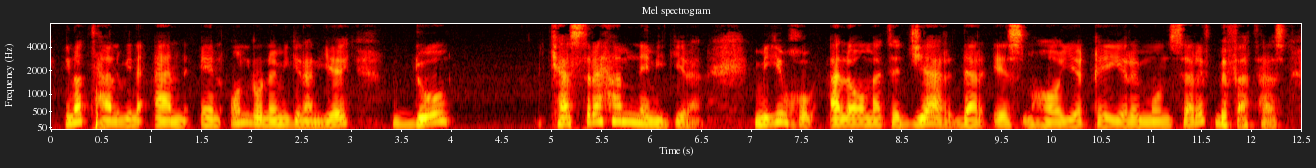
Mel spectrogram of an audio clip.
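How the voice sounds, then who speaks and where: A man teaching an Arabic grammar lesson, explaining step by step and repeating examples slowly. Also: fairly high pitch, gravelly, no echo.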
